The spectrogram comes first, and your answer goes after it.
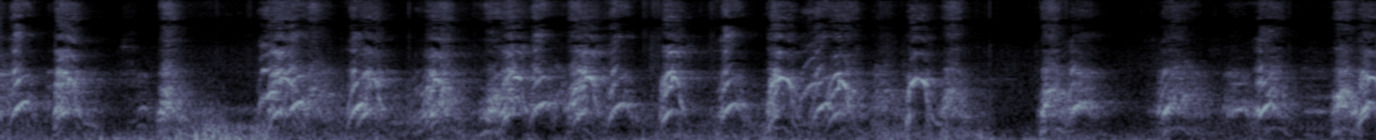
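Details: Several dogs complain with a dense stream of overlapping high, whiny yips and barks, bursts rising and falling in pitch, with a low rumbling thump early on.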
